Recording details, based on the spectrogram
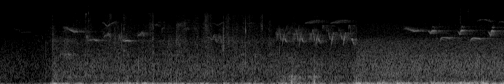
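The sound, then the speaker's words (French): Pied flycatcher singing in a forest in short, high, repeated phrases, over a steady outdoor hiss with soft low thuds like footsteps. “On entend le gobe-mouche noir grâce à l'application Merlin Bird, qui est effectivement beaucoup plus intéressante que BirdNet.”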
